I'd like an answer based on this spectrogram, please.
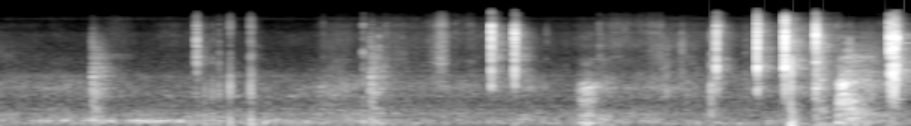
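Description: Hand crimping tool clicking as it crimps a small round terminal onto a wire end: a run of sharp clicks, coming thicker and louder in the last few seconds.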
